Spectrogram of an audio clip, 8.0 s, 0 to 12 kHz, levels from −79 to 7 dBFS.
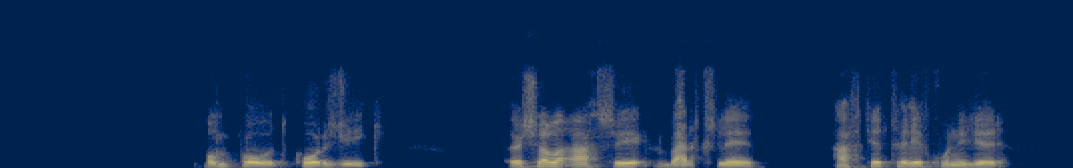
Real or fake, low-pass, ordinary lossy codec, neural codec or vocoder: fake; 7.2 kHz; Opus, 16 kbps; codec, 16 kHz, 1 kbps, X-Codec, HuBERT features, trained on LibriSpeech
